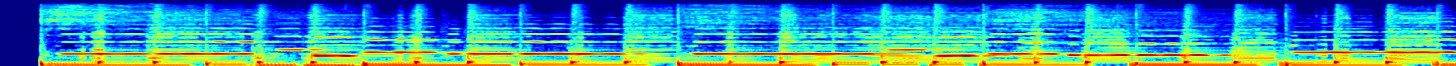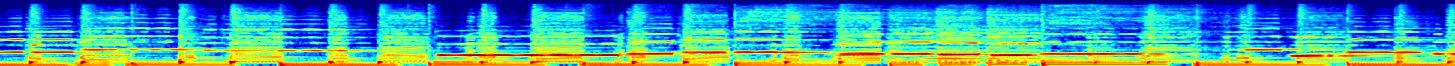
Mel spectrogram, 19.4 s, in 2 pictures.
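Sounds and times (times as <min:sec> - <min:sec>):
waltz music: 0:00.3 - 0:19.4.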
